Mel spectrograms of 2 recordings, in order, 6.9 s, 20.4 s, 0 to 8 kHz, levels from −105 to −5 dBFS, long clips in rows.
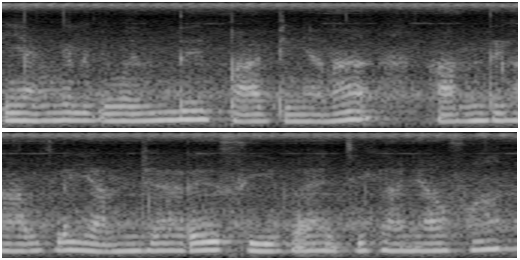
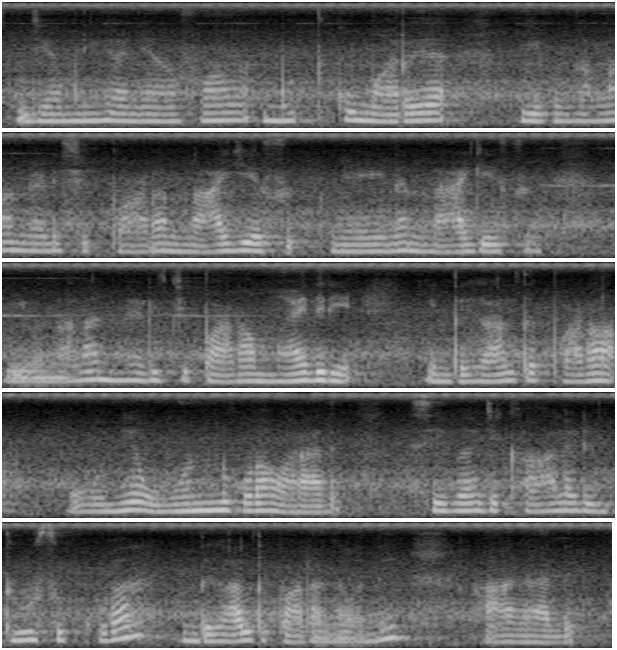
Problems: constant background noise, low volume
